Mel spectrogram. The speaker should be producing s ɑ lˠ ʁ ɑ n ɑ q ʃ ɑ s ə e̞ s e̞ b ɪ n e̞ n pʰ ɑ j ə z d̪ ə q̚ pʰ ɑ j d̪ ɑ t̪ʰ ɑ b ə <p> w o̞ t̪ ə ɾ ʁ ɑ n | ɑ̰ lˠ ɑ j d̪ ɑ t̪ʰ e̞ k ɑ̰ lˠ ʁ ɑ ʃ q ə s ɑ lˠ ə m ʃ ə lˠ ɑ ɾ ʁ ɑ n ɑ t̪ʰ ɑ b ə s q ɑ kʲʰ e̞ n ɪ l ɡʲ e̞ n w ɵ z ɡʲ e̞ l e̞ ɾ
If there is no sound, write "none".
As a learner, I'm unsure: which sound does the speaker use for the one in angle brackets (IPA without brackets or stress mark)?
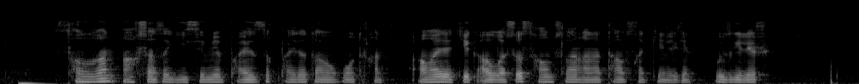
p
